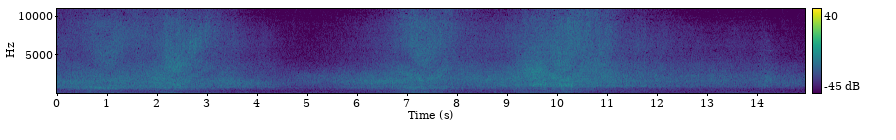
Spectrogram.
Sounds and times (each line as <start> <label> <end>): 0.0 car pass bys over dividers 14.9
